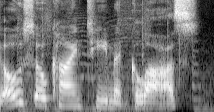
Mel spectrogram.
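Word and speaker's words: Glace: So the oh so kind team at Gloss rhymes with gloss because it's spelled G L A C E. So don't say glaze or glaze.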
